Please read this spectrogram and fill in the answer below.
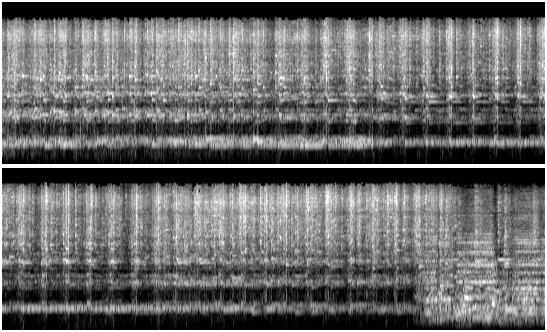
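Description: Large cowbells hung at the waist of carnival mask-wearers, clanging continuously and rhythmically as they walk. About a second before the end the bells give way to an accordion playing.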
